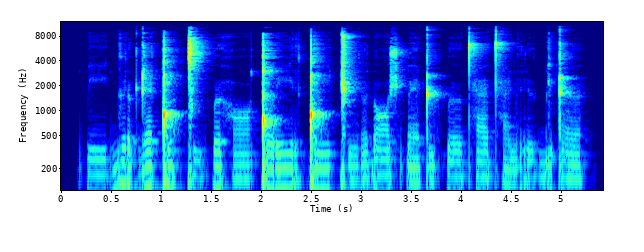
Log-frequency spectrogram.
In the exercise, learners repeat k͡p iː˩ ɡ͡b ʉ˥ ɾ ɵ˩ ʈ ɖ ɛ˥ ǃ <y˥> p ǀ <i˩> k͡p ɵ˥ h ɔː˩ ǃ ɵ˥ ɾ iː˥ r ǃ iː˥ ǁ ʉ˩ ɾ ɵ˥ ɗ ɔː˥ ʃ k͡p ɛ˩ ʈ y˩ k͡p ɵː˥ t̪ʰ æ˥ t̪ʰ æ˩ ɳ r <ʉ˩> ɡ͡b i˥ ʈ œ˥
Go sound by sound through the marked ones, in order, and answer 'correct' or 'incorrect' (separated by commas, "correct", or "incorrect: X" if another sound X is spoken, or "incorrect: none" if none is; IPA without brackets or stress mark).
incorrect: i˥, correct, incorrect: ʉ˥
